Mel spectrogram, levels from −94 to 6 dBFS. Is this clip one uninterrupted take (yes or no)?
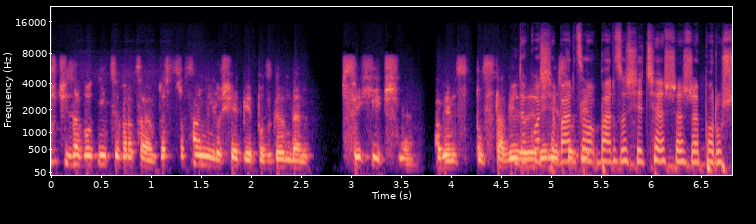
no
